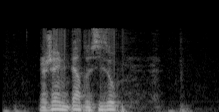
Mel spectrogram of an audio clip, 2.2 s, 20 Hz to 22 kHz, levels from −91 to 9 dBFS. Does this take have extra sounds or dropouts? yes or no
no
